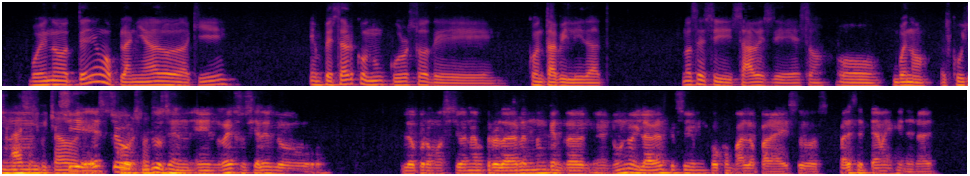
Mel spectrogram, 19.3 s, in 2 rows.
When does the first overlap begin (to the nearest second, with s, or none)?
10 s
